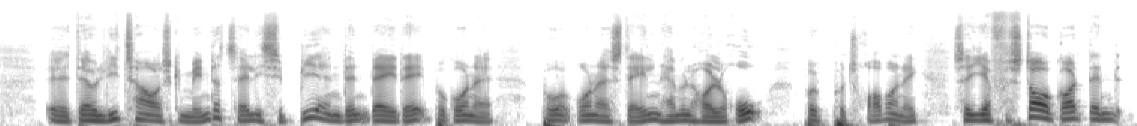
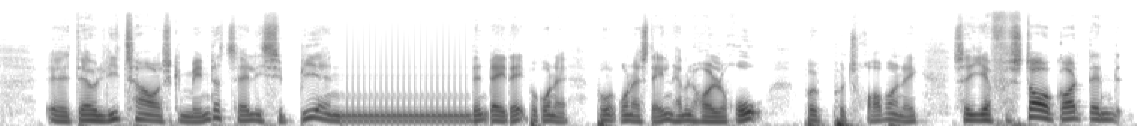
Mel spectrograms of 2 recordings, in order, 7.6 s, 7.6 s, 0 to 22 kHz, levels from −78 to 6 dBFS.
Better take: first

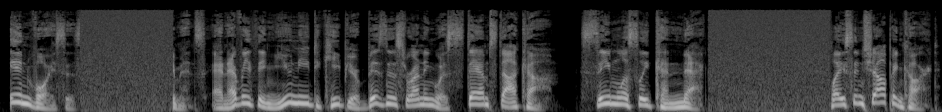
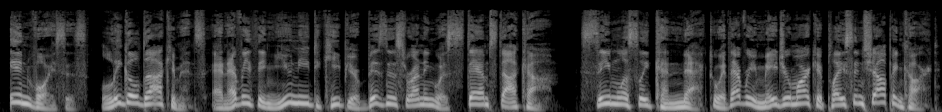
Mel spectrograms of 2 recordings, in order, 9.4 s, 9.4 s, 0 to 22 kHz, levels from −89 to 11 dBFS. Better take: second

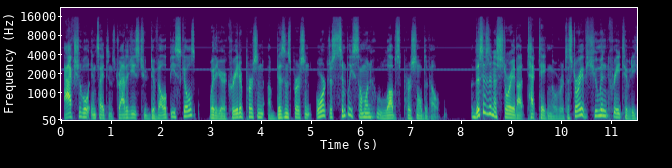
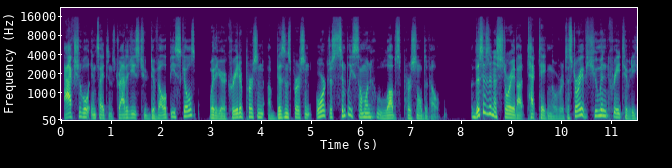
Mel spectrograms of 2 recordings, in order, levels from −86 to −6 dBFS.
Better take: second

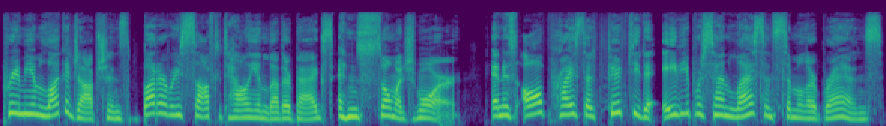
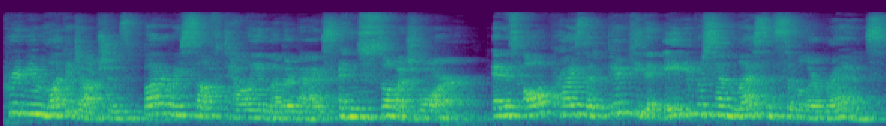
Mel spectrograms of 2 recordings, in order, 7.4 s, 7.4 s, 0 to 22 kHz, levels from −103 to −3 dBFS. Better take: first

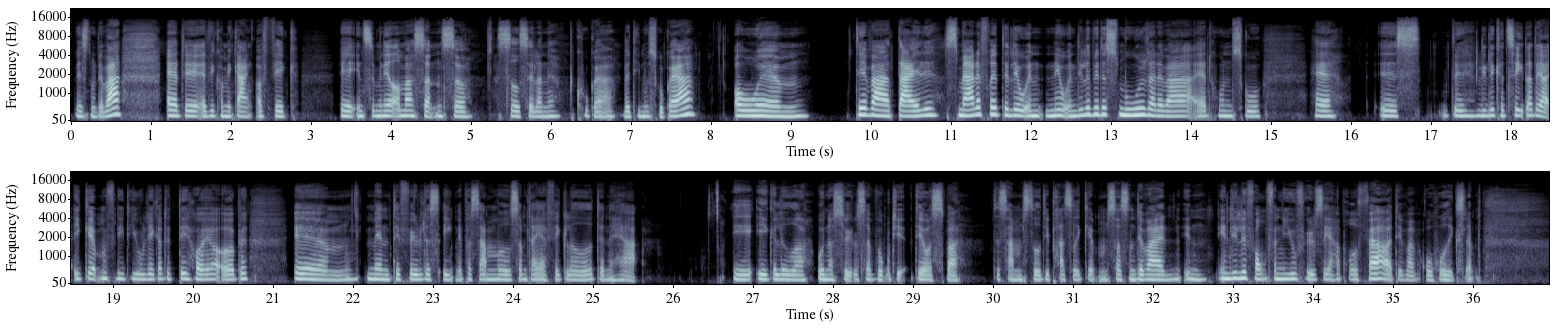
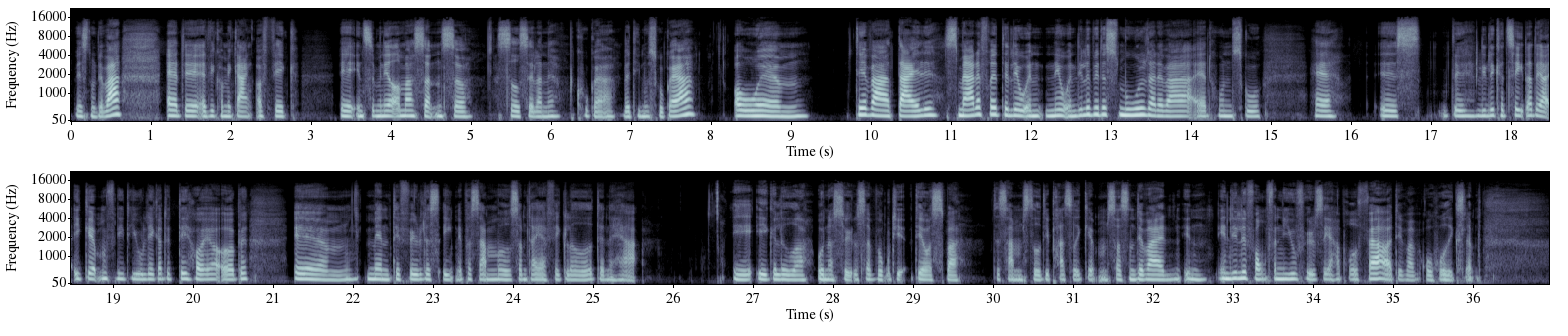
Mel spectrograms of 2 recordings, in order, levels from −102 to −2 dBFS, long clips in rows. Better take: neither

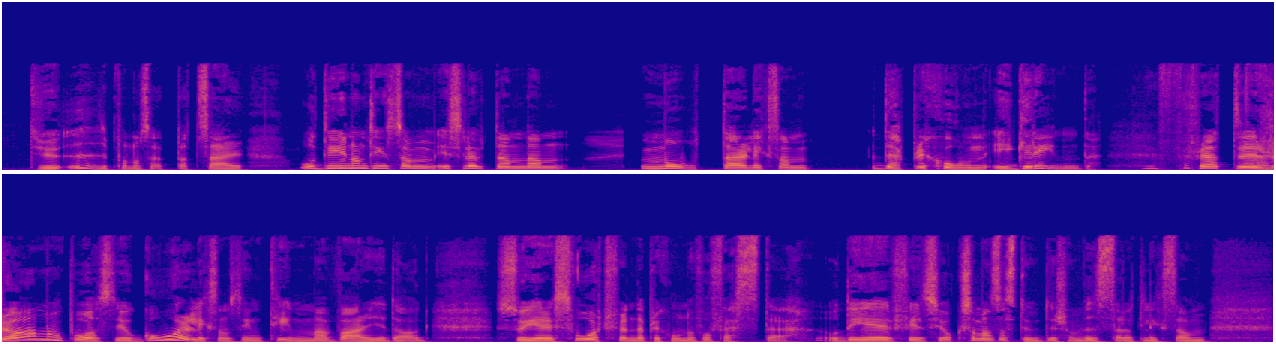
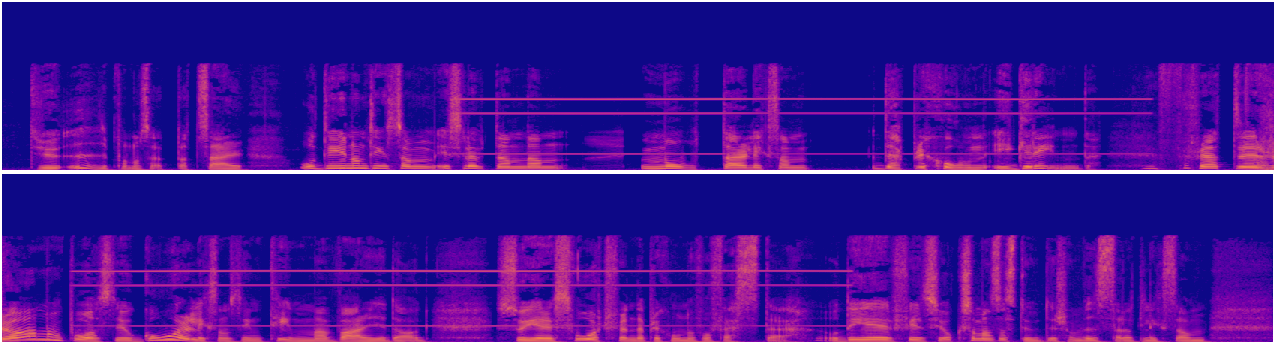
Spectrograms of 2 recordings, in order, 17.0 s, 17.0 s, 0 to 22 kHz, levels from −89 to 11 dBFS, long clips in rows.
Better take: first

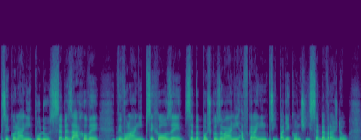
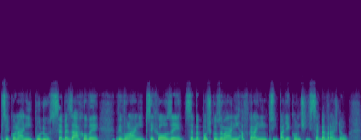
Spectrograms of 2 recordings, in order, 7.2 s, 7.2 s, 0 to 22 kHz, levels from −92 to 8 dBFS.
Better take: first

